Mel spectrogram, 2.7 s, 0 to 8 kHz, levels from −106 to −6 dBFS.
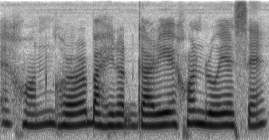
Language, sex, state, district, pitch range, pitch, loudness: Assamese, female, Assam, Kamrup Metropolitan, 210-235 Hz, 215 Hz, -16 LUFS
